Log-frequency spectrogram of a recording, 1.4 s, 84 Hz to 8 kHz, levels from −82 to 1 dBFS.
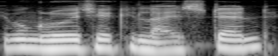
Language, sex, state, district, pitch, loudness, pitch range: Bengali, male, West Bengal, Cooch Behar, 160 Hz, -12 LUFS, 150-165 Hz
